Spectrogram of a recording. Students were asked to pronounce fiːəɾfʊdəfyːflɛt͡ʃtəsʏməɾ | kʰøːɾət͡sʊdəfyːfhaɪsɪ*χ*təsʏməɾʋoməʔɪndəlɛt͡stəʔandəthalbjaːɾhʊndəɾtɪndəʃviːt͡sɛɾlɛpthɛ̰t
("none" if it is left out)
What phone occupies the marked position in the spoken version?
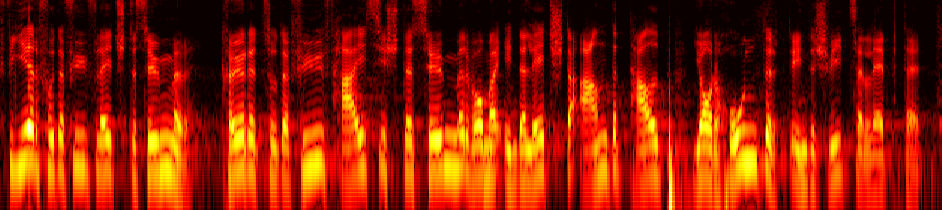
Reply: ʃ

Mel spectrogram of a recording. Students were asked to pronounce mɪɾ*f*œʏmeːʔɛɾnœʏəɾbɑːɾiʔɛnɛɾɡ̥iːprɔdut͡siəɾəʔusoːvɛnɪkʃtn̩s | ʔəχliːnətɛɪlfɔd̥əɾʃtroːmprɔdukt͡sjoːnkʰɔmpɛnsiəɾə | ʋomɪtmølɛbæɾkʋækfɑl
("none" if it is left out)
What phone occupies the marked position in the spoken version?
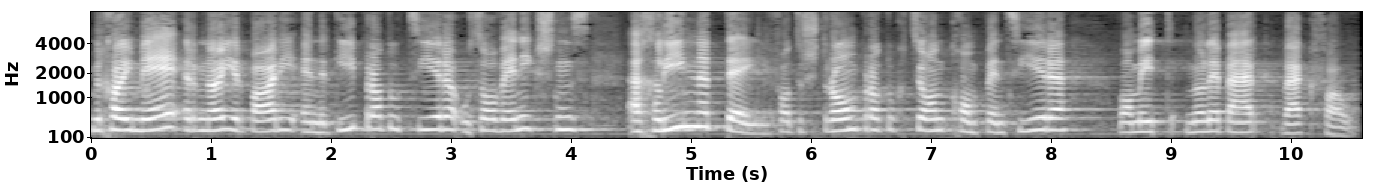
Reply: χ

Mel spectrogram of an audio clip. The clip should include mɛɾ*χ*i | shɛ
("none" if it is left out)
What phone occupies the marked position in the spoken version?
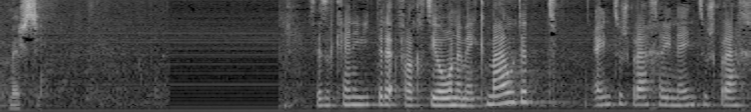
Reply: s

